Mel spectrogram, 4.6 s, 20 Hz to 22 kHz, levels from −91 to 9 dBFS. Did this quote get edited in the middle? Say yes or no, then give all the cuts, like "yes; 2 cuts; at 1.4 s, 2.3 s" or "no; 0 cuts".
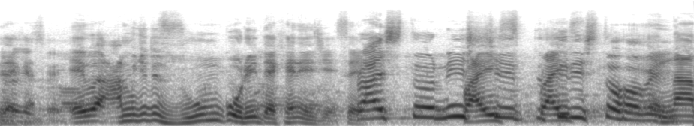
yes; 1 cut; at 2.3 s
